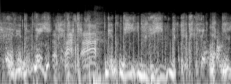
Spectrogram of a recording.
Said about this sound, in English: Yes, the tentacles out front on the drawbridge, and they sound like, you know, Donald Duck having a freaking orgasm or something.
